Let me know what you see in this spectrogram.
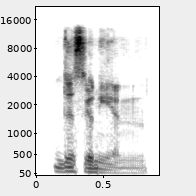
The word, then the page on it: disunion: British English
